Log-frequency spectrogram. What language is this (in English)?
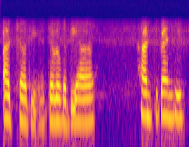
Punjabi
